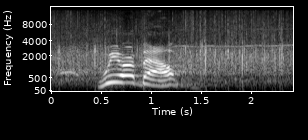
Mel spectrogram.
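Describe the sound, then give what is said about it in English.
Steady applause from a church crowd at Fellowship, including the balcony, for people baptized there, filling the whole stretch, with two loud rising cheers or whoops bursting out early on, then the clapping carries on at an even level. “Let's give them a crazy round of applause because that's what we're about.”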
